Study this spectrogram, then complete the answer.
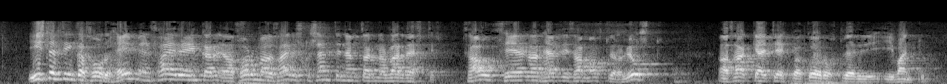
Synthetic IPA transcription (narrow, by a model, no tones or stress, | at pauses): ist̪lɛnt̪iŋkafoːwɾʏɦeːjmɛnfaːjɾɪejŋkaɾɛðafɔɾmaðʏfaːjɾɪskʏsɛnt̪ɪnɛmt̪aɾnaɾvajɾðɛft̪ɪɾ̥θawθɛːɣaɾ̥ɦɛvðɪθamawht̪vɛːɾaljowst̪ | aðθaðcajt̪ɪehkvaðkœːɾowht̪vɛːɾɪivajnt̪ʏm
